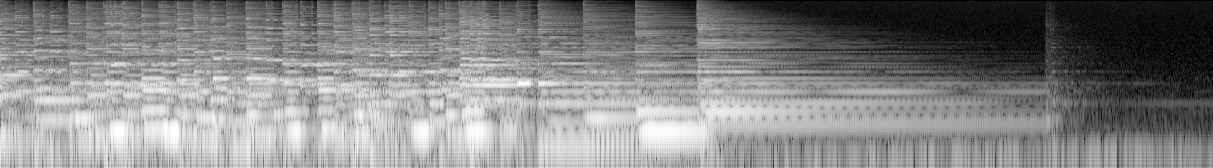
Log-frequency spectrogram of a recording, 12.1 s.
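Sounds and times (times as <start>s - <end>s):
baroque courante dance piece: 0.0s - 7.4s.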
